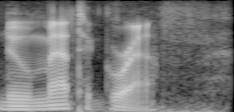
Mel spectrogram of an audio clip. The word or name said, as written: pneumatograph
